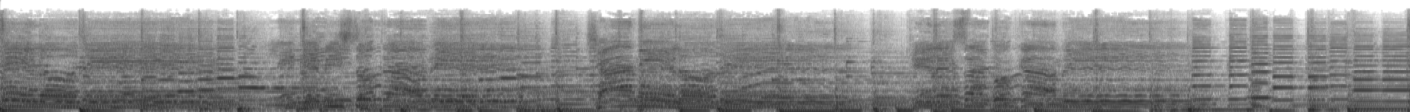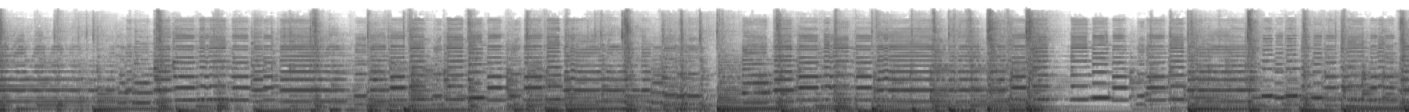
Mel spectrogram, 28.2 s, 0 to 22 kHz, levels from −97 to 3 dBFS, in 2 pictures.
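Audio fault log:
No faults were found in the clip. Nothing in it calls for a timed entry.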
